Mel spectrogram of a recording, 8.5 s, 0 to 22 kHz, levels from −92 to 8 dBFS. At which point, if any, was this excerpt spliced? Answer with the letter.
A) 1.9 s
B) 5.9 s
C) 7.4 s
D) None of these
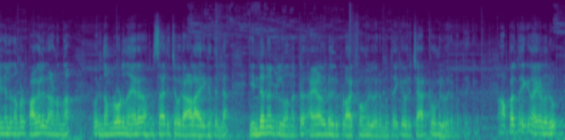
C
